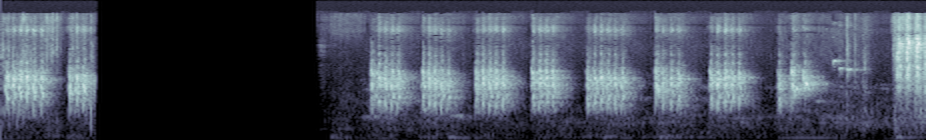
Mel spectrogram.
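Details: A greater green leafbird (cucak ijo) gives harsh, buzzy "ngentrok" rattling bursts, about two per second after a brief pause, each a dense chattering phrase at a steady pitch, used as a song-tutoring reference.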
